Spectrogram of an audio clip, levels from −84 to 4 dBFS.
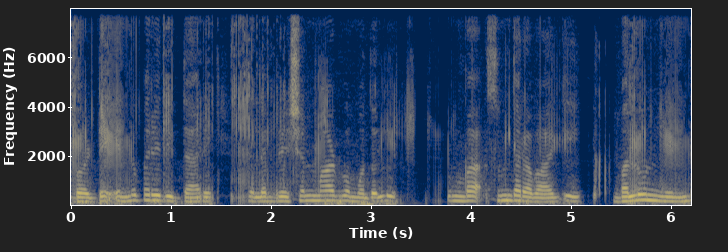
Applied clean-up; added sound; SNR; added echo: neural mask model RNNoise.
